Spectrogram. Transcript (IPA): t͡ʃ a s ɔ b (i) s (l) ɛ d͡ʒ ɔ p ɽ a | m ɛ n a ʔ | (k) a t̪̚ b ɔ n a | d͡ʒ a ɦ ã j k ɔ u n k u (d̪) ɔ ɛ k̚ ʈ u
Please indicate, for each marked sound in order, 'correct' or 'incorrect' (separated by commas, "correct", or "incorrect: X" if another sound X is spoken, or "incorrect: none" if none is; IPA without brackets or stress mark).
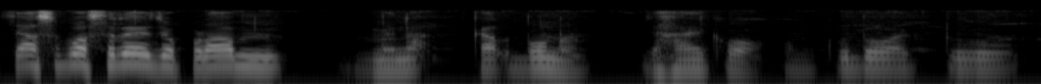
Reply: incorrect: a, incorrect: ɾ, correct, correct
